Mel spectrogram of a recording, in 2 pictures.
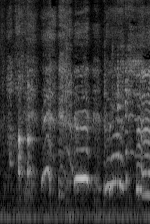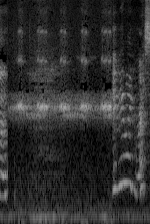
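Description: Girls laughing and giggling with short vocal bursts, then a thin, high, steady tone swelling about three times a second for about two seconds, before the laughing sounds start again near the end.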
